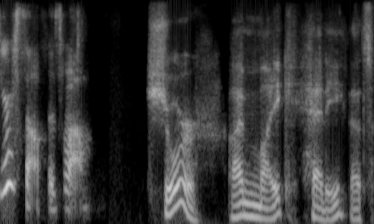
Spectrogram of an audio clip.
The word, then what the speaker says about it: Michael Heady: I'm MichaelHeady. That's how you pronounce my last name.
